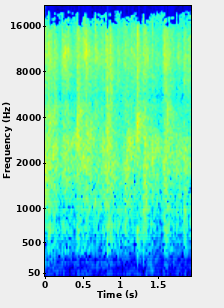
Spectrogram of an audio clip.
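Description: A crowd claps its hands after a testimony in steady, dense applause, a continuous crackle of many overlapping claps that holds an even loudness for the whole stretch, with no voices on top.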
